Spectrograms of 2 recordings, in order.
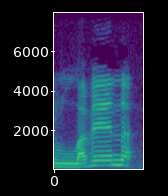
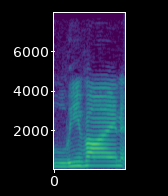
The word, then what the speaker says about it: Levine: names by Gil Carson I've always pronounced the name Levan but I've also heard it pronounced Levine and that looks right so Gail Carson Levine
